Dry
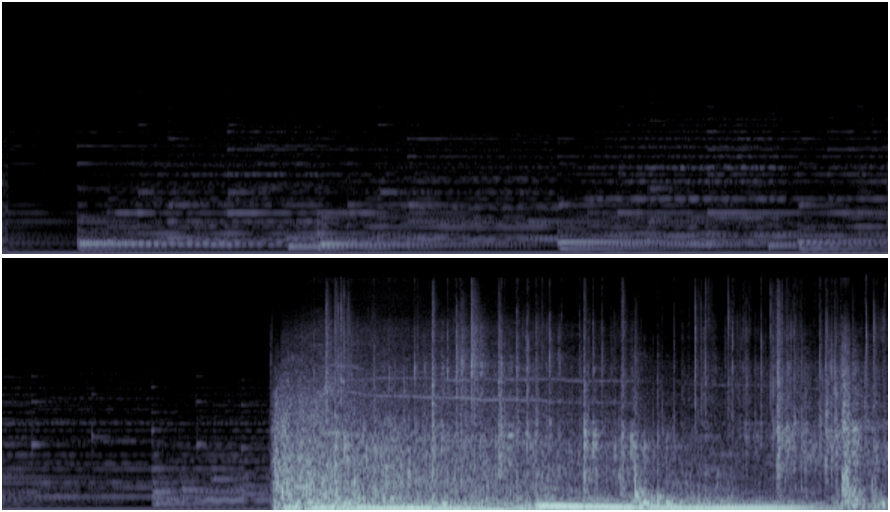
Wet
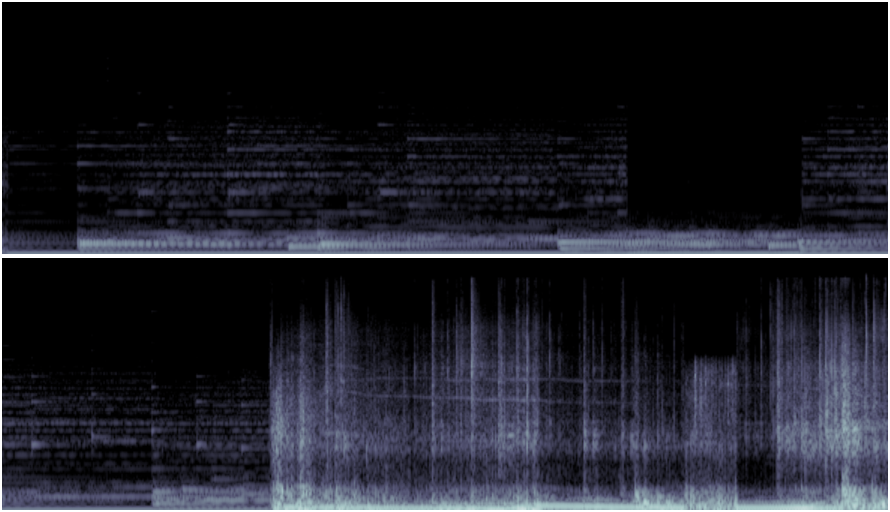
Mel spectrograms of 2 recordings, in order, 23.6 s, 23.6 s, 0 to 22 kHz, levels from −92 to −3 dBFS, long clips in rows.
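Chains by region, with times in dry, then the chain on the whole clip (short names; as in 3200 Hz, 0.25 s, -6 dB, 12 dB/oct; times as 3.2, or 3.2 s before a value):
8.33–10.67 inverse Chebyshev low-pass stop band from 810 Hz + sample leveller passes 1
20.9–21.61 LPC vocoder at 8 kHz whisper + expander -27 dBFS + HPF 210 Hz 6 dB/oct
whole clip: low shelf 85 Hz +9.5 dB; negative-ratio compressor -26 dBFS, ratio -1; band shelf 580 Hz -14 dB 1.2 oct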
